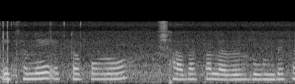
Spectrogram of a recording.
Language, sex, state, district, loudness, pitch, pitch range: Bengali, female, Tripura, West Tripura, -18 LUFS, 245 Hz, 235-255 Hz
